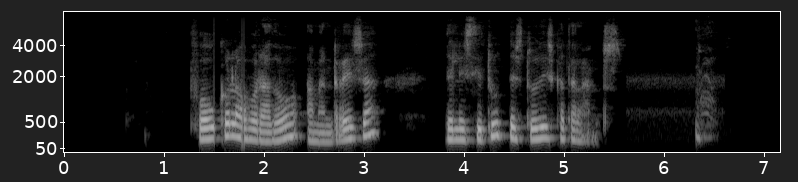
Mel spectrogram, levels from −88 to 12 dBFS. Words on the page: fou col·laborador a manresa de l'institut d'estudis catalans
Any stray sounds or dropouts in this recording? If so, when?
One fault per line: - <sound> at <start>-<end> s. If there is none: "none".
- cough at 6.3-6.6 s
